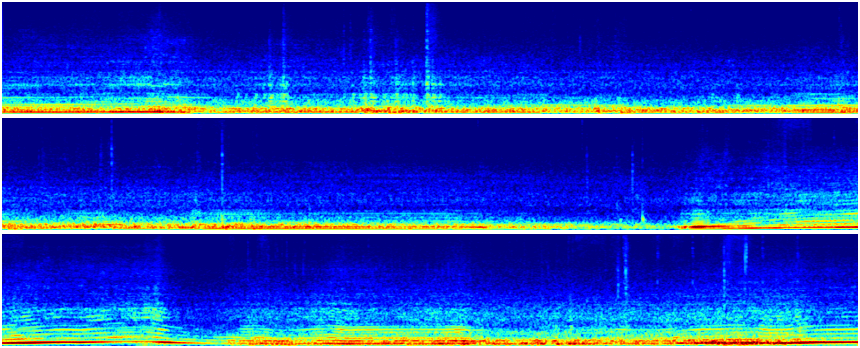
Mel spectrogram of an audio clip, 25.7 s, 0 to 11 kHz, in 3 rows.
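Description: Tuned exhaust on a 2019 Honda Accord Sport 1.5T heard from inside while driving, a steady low drone with rising and falling revs and a throaty acceleration swell in the second half, no talking.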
